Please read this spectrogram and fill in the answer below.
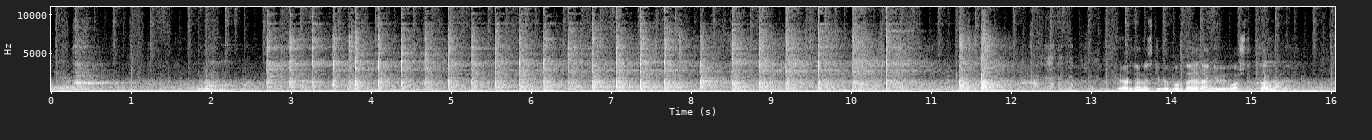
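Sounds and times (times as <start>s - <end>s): hammer strikes on metal: 2.6s - 12.1s.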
